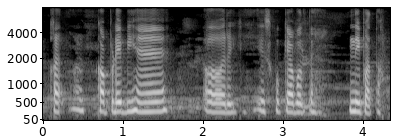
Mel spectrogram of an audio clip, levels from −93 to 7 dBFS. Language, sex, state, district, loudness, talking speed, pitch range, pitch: Hindi, female, Chhattisgarh, Raipur, -18 LUFS, 150 wpm, 245-270 Hz, 255 Hz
